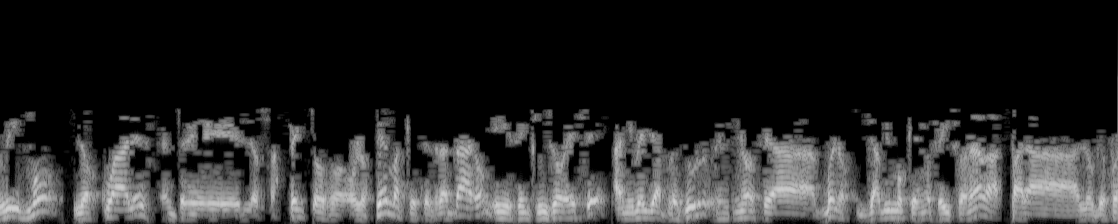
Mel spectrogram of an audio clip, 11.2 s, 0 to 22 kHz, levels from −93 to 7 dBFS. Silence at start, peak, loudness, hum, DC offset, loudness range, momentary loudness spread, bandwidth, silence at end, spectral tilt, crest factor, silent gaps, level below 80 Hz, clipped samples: 0 s; -4 dBFS; -20 LUFS; none; under 0.1%; 1 LU; 5 LU; 3.1 kHz; 0 s; -12.5 dB/octave; 16 dB; none; -62 dBFS; under 0.1%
